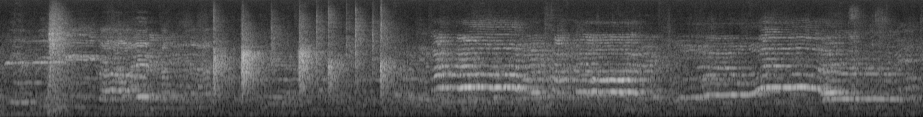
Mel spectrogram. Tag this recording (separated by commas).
Human voice, Cheering, Shout, Human group actions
